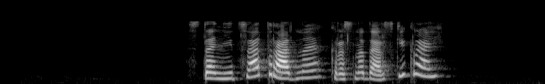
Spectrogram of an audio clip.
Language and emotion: Russian, positive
